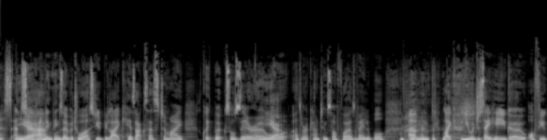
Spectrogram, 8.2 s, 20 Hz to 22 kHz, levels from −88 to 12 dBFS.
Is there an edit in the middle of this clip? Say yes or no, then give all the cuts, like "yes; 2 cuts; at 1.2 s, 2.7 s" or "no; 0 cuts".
yes; 1 cut; at 5.3 s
